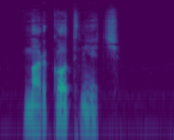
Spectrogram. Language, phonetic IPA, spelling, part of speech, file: Polish, [marˈkɔtʲɲɛ̇t͡ɕ], markotnieć, verb, Pl-markotnieć.ogg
